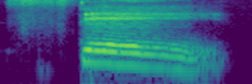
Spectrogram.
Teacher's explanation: Just stay, really stretch that out. There's no consonant after it. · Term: long A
